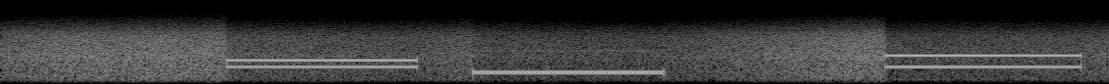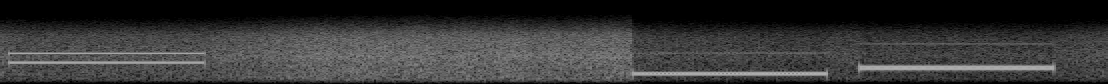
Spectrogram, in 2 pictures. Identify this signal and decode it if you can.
Aircraft SELCAL, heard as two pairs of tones, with radio static. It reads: KP-FG KR-MS EF-JK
